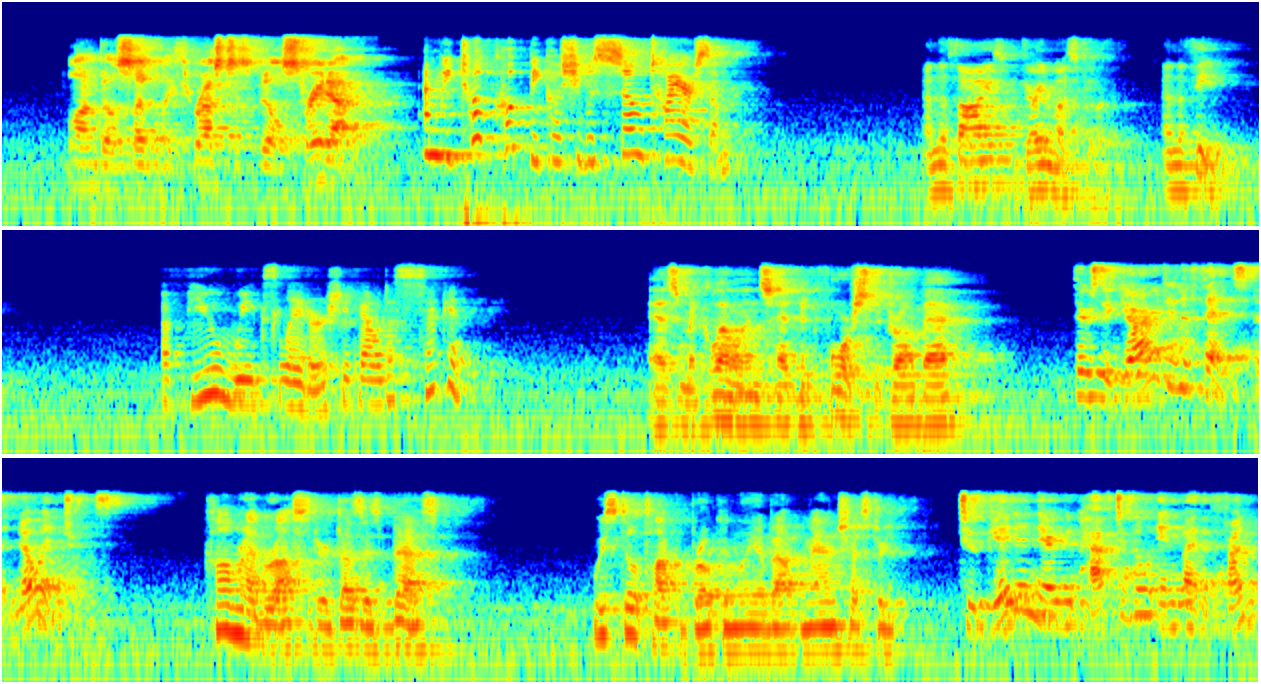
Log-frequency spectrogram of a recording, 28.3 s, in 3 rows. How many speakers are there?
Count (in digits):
7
